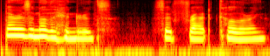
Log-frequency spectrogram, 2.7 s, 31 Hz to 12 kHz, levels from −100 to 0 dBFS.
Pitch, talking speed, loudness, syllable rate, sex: 215 Hz, 175 wpm, -16 LUFS, 6.8 syllables/s, female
